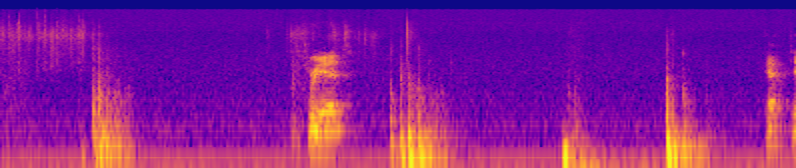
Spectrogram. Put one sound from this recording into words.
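Small game pieces tap down on a tabletop board.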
